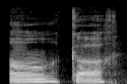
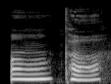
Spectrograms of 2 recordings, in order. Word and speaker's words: encore: Yeah, the first one is en, so that your chin is sticking out, if you like. Encore. Encore.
